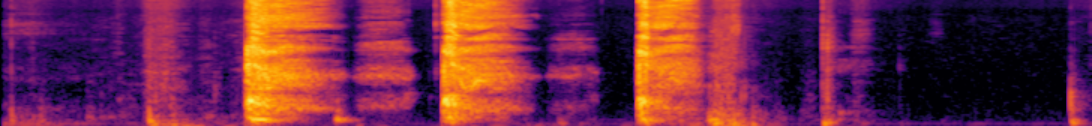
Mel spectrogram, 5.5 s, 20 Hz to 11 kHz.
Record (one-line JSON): {"three_cough_length": "5.5 s", "three_cough_amplitude": 32768, "three_cough_signal_mean_std_ratio": 0.3, "survey_phase": "alpha (2021-03-01 to 2021-08-12)", "age": "65+", "gender": "Male", "wearing_mask": "No", "symptom_none": true, "smoker_status": "Never smoked", "respiratory_condition_asthma": false, "respiratory_condition_other": false, "recruitment_source": "REACT", "submission_delay": "4 days", "covid_test_method": "RT-qPCR", "covid_ct_value": 35.0, "covid_ct_gene": "N gene"}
